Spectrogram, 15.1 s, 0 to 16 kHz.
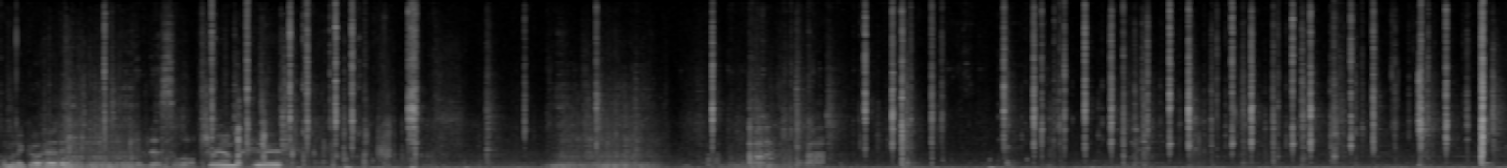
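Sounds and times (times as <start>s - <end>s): ratcheting pipe cutter clicking: 2.0s - 4.2s, 8.6s - 15.0s.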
